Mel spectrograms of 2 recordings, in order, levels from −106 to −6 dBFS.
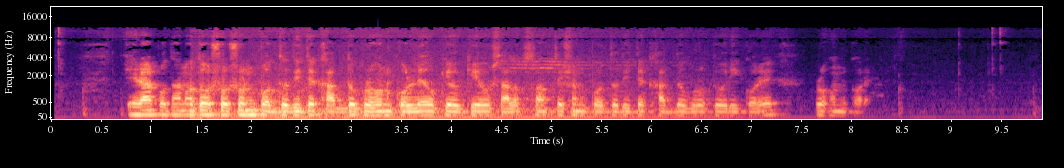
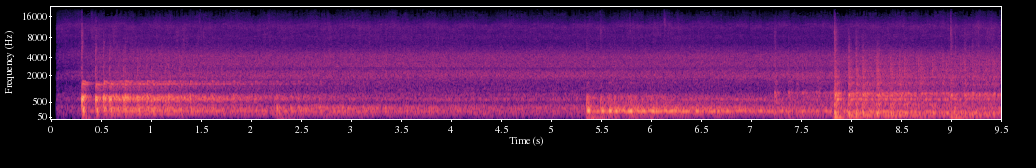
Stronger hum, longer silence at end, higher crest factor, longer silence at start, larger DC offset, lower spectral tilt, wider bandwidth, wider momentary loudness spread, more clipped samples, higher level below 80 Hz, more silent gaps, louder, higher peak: neither; first, 1.75 s vs 0 s; second, 18 dB vs 24 dB; first, 0.3 s vs 0.05 s; neither; first, -7 dB/octave vs -5.5 dB/octave; second, 11.5 kHz vs 19 kHz; about the same, 14 LU vs 13 LU; neither; first, -38 dBFS vs -56 dBFS; neither; first, -16 LUFS vs -39 LUFS; first, 0 dBFS vs -14 dBFS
